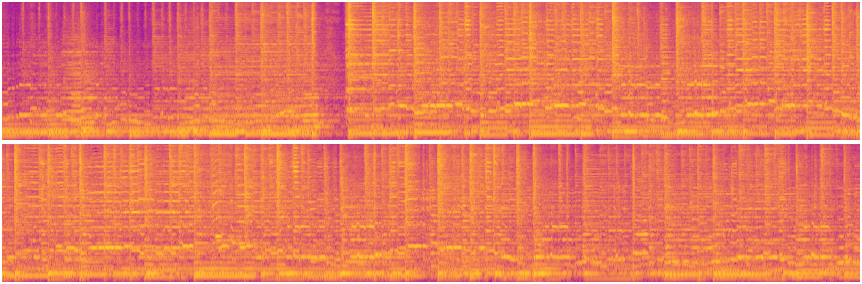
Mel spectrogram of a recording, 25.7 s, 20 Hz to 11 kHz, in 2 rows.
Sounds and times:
Violin, fiddle: 0:00.0 - 0:25.7.

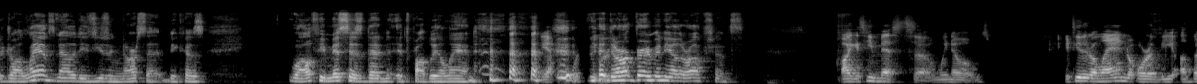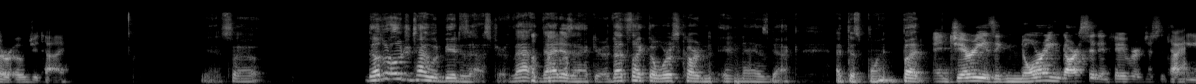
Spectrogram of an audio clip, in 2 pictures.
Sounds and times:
Speech: 0:00.0 - 0:02.3, 0:02.9 - 0:07.4, 0:08.4 - 0:09.9, 0:10.7 - 0:12.6, 0:14.0 - 0:14.5, 0:15.7 - 0:23.9
Inside, small room: 0:00.0 - 0:23.9.

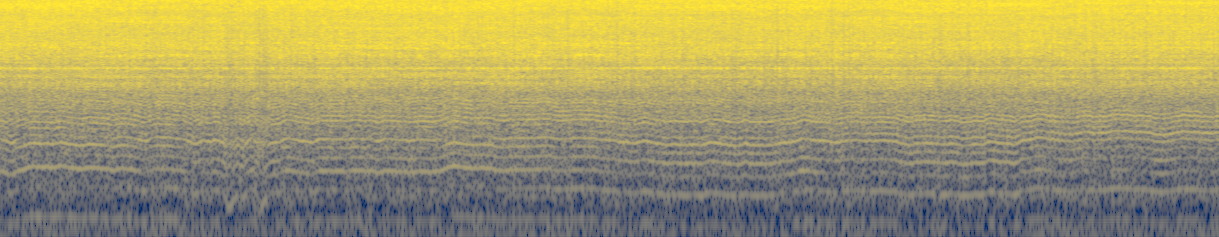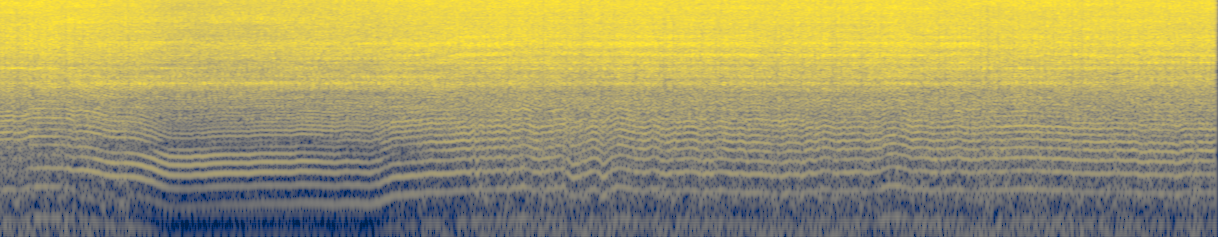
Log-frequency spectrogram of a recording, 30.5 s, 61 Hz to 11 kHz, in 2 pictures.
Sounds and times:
Power tool: 0:00.0 - 0:30.4.

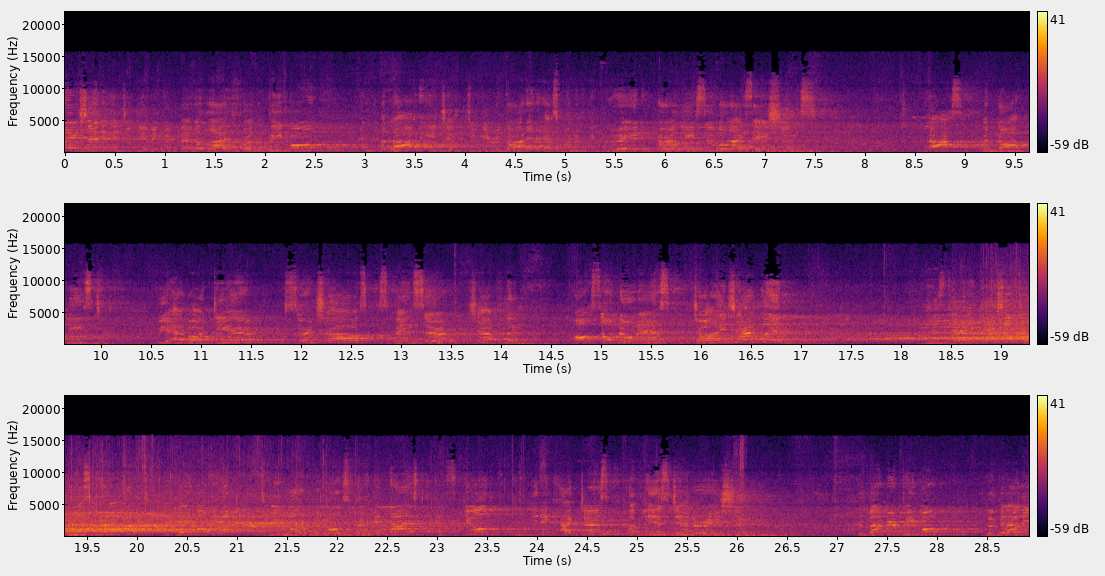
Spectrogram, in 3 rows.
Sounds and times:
Speech: 0:00.0 - 0:07.5, 0:18.3 - 0:26.4, 0:27.2 - 0:28.9.

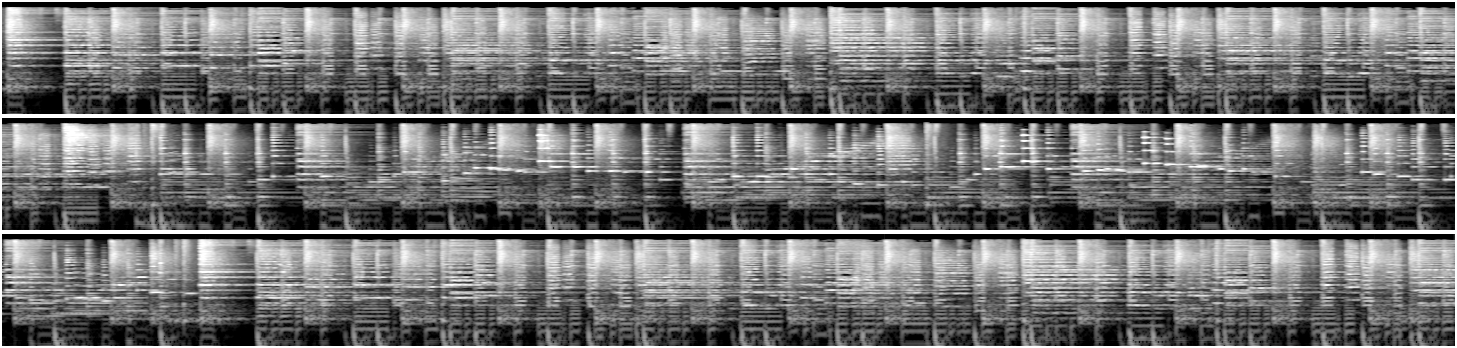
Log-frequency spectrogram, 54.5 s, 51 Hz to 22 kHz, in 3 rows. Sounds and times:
Music: 0:00.0 - 0:54.4.

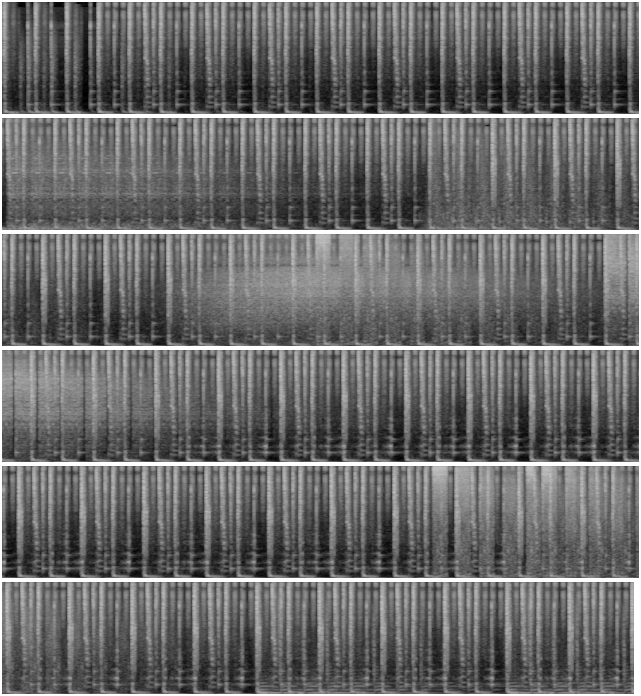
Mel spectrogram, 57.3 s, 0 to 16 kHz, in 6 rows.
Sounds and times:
Music: 0:00.0 - 0:57.2
Sound effect: 0:09.6 - 0:14.6, 0:15.8 - 0:20.2, 0:21.6 - 0:30.7.

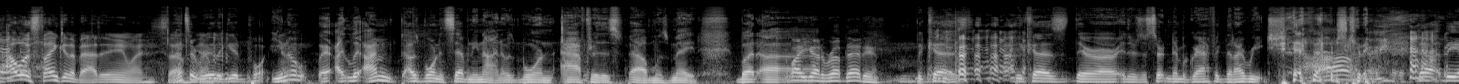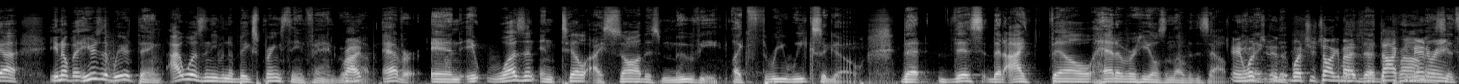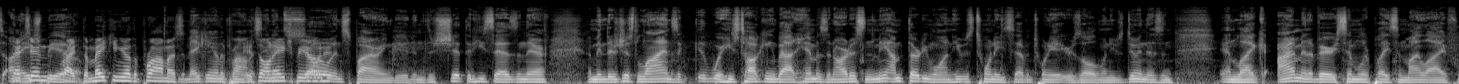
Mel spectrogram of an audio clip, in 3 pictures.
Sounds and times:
Speech: 0:00.0 - 0:43.7.

